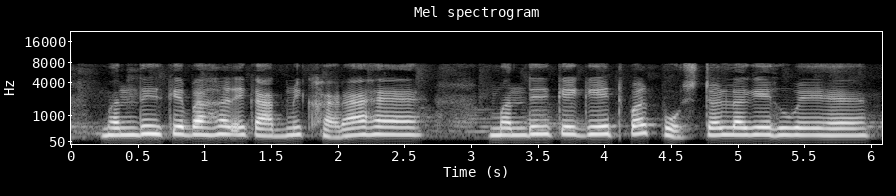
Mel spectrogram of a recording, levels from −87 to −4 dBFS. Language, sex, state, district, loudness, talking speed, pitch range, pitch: Hindi, female, Bihar, Sitamarhi, -15 LUFS, 155 wpm, 220-255 Hz, 235 Hz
